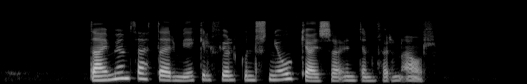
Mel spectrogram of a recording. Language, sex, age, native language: Icelandic, female, 20-29, Icelandic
